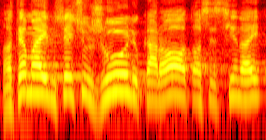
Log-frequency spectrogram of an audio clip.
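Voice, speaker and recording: A man's voice: sits high, quick pace, mellow, lo-fi sound. A male pastor preaching a sermon in a church, firing rhetorical questions at the congregation. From São Paulo, Brazil. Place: church sanctuary. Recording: long church-hall reverb.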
